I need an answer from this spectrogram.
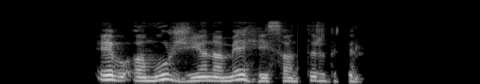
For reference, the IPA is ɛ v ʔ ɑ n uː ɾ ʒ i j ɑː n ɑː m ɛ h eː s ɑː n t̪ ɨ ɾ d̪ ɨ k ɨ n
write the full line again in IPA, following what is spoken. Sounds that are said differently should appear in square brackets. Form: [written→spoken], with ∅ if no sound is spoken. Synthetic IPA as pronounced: ɛ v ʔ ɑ [n→m] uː ɾ ʒ i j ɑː n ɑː m ɛ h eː s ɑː n t̪ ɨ ɾ d̪ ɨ k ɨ n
